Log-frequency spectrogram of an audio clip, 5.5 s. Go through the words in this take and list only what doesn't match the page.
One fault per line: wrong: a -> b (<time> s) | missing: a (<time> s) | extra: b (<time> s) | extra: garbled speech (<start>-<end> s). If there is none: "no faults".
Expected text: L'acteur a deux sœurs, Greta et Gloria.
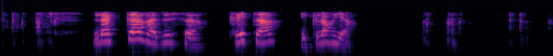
no faults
